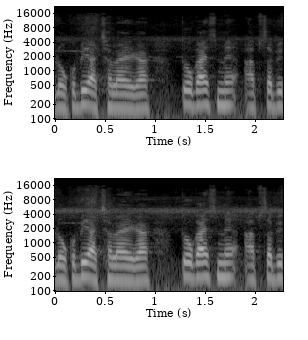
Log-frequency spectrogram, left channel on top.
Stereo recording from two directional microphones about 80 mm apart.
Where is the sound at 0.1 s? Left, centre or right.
Right.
